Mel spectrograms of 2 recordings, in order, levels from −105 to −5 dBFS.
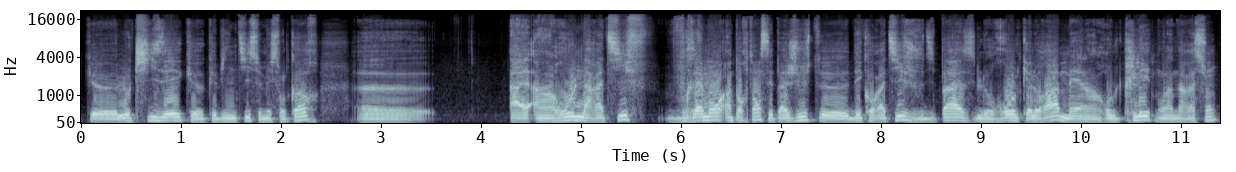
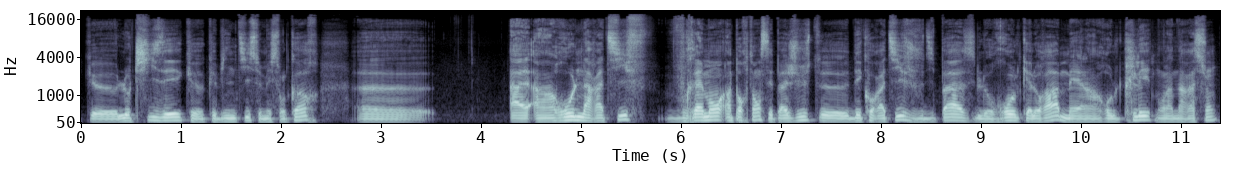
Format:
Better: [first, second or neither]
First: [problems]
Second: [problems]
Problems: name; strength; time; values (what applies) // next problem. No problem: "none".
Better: second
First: distortion; slight; 7% of the sound clipped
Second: none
